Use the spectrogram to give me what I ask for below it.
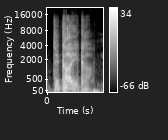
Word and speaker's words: Te Kahika: I want to pronounce it correctly. Te Kahika.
